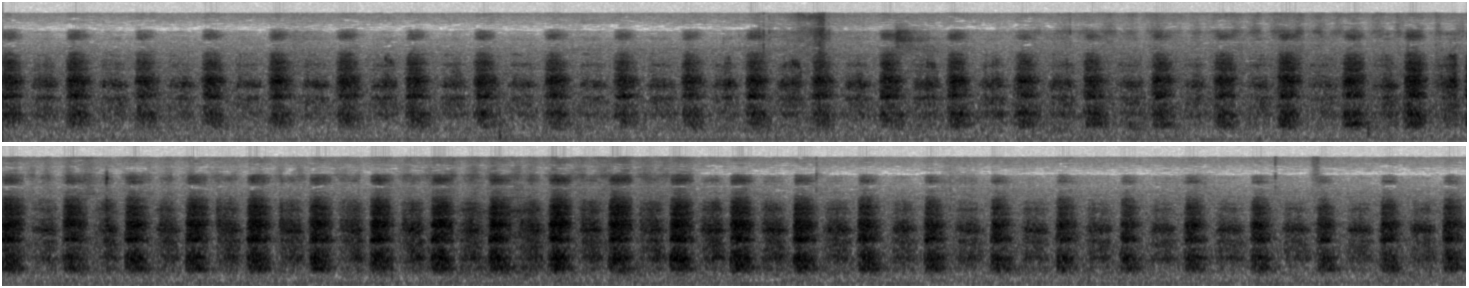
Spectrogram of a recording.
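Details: Shiba Inu relaxing on a towel, panting steadily in fast, even breaths of about three per second throughout, each breath a soft airy hiss, with no other sounds.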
